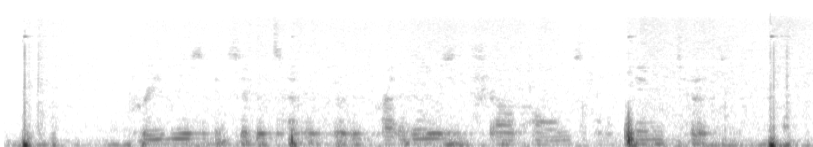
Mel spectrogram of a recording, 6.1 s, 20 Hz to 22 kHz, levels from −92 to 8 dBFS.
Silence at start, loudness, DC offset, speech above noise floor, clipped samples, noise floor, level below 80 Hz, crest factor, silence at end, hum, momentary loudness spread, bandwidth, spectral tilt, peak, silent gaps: 0.15 s; -32 LUFS; under 0.1%; 20 dB; under 0.1%; -60 dBFS; -38 dBFS; 26 dB; 0.2 s; none; 26 LU; 8.4 kHz; -10 dB/octave; -8 dBFS; none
